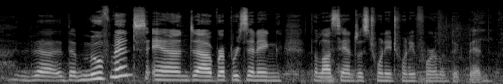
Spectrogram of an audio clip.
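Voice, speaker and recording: At a moderate pace, a woman talks in a plain, everyday voice with a medium pitch and ordinary pitch variation. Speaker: former Olympic swimmer and bid official. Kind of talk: interview. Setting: conference venue.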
